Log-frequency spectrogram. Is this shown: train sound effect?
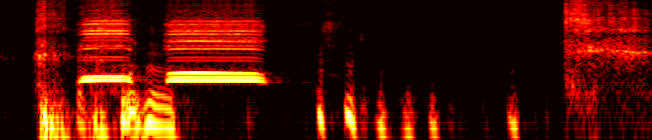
yes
